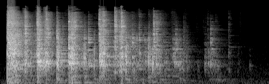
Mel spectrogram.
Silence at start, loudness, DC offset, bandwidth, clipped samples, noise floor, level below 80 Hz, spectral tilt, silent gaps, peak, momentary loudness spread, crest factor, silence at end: 0.05 s; -10 LUFS; under 0.1%; over 20 kHz; 0.3%; -49 dBFS; -44 dBFS; 1 dB/octave; none; 0 dBFS; 21 LU; 14 dB; 0.5 s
